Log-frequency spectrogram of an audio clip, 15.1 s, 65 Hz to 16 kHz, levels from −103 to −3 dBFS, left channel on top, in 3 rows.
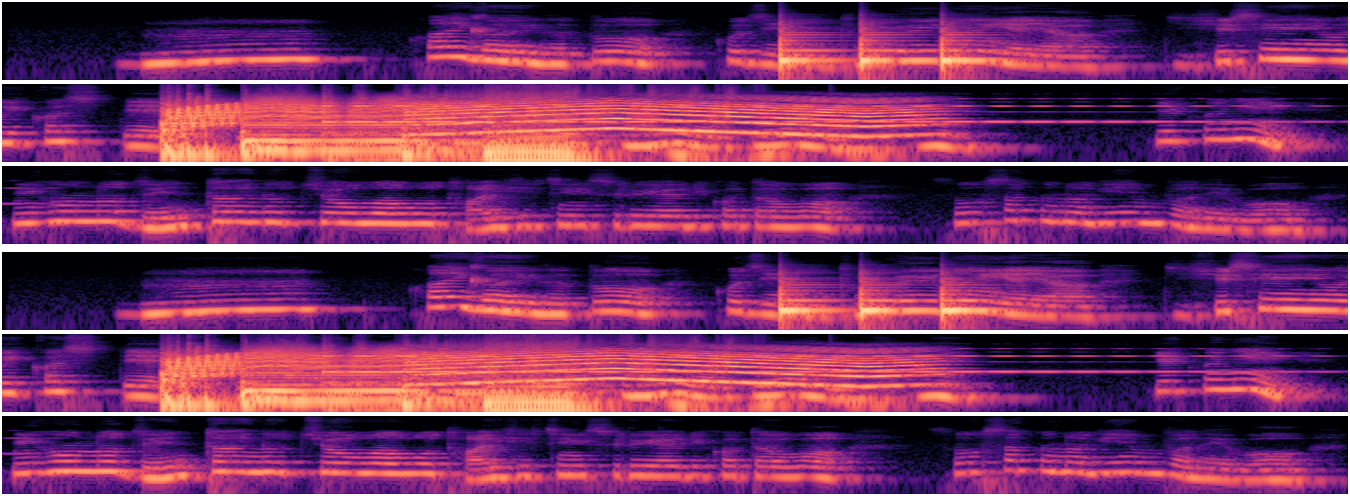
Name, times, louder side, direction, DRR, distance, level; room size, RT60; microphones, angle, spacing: voice 1, 0.4-1.2 1.6-2.4 2.7-4.1 4.4-5.7 5.9-8.7 9.4-9.8 10.1-13.2 13.7-15.0, right 1 dB, 75° right, 2 dB, 1.2 m, -32 dB
sound 1, 2.9-3.8 5.6-9.4, equal, ahead, 0.6 m, -19 dB
6.1 x 5.9 x 3.6 m, 0.33 s
head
